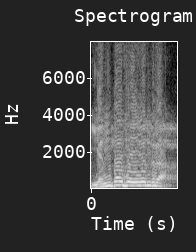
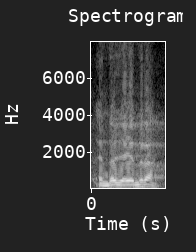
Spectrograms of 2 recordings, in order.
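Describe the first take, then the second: First: It is asked loudly, with projected expression. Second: It is asked softly, in a low-key way. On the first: This suits an audience far away on stage. The speaker calls it wrong. "എന്ന് ഞാൻ ചോദിക്കണ്ട" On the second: This suits a close-up camera shot. The speaker calls it right. "എനിക്ക് നിങ്ങളോട് എന്താ ജയേന്ദ്ര എന്ന് ചോദിച്ചാൽ മതി"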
